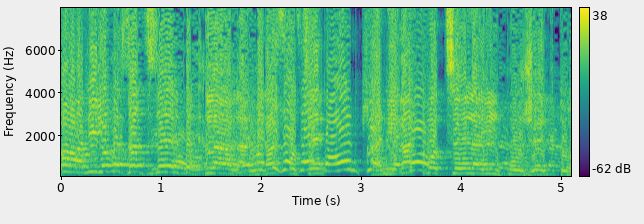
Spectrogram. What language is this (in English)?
Hebrew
